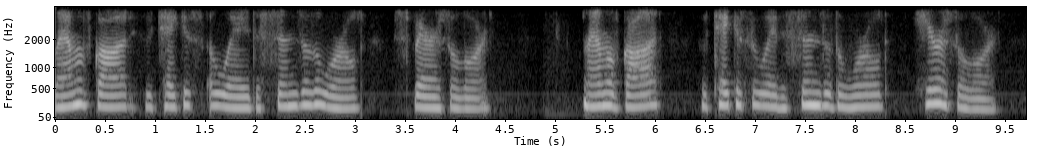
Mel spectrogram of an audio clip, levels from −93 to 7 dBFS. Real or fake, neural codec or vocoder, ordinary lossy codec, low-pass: real; none; Opus, 32 kbps; 3.6 kHz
